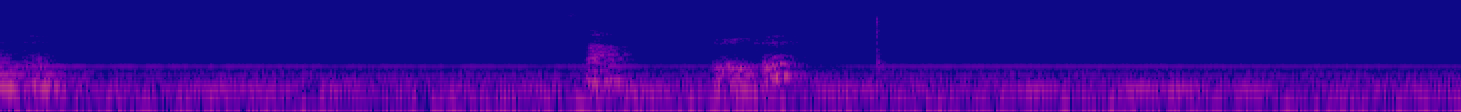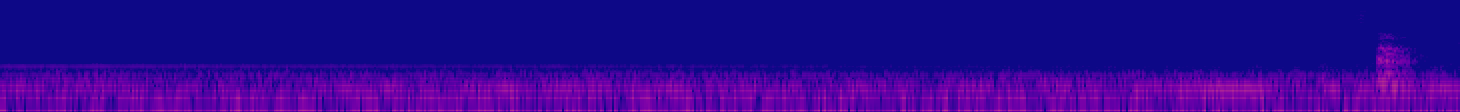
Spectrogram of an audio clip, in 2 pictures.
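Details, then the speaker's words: Rinne test during a nursing-practicum ear exam, tuning fork placed on the mastoid bone behind the ear: a steady, pure ringing tone that fades slowly while the patient reports when it stops. "I'm gonna do the same thing but I'm gonna put it on your mastoid bone behind your ears um so let me know when you stop hearing the sound okay"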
